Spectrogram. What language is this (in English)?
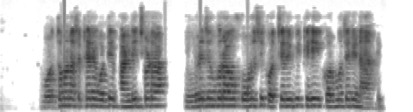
Odia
